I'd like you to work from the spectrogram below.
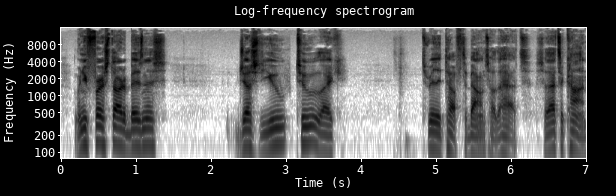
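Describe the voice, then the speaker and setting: With a New York accent, a man talks at a moderate pace with ordinary pitch variation, on a very clean recording with a silent background. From New York, Westchester County (Dobbs Ferry). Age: 20s. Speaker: recording studio owner and recording artist. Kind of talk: casual interview chat.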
